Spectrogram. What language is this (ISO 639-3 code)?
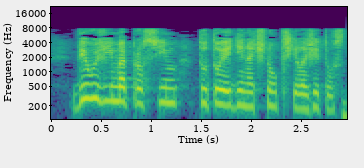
ces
